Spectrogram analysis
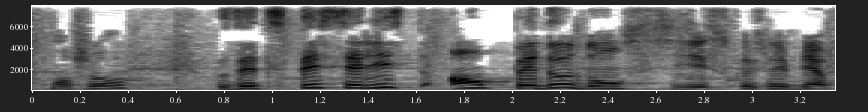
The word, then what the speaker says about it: pédodontie: Vous êtes spécialiste en pédodontie. Est-ce que je l'ai bien prononcé?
